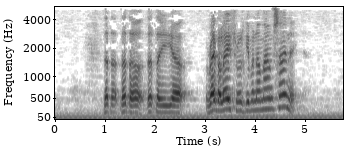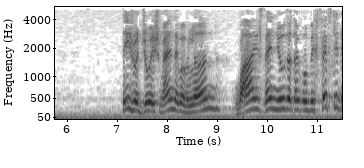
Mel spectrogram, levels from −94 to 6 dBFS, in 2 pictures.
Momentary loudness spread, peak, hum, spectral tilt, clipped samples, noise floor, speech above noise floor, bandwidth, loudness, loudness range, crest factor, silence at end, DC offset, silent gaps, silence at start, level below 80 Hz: 9 LU; 0 dBFS; none; -6.5 dB/octave; under 0.1%; -44 dBFS; 27 dB; 5.4 kHz; -18 LUFS; 7 LU; 18 dB; 0 s; 1%; none; 0.1 s; -42 dBFS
